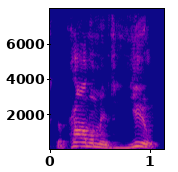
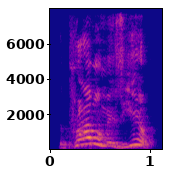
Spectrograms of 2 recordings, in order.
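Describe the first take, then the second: First: Said in the usual way. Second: "problem" stressed, rising at the end; pointed repeat. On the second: Shown as a demonstration. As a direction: hit "problem" and lift the last word.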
